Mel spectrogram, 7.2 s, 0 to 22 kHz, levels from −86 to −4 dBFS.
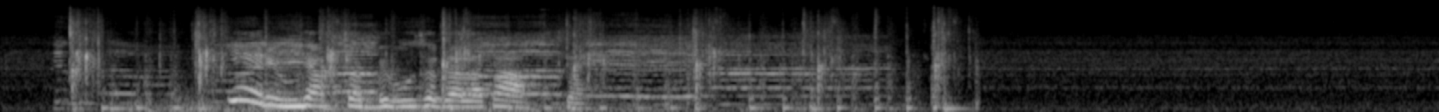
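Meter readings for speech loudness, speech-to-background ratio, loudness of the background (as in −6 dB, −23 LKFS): −30.0 LKFS, 8.5 dB, −38.5 LKFS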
